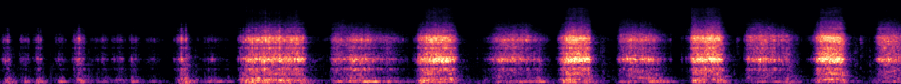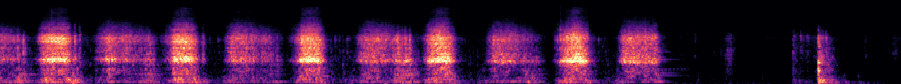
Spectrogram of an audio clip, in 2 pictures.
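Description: Freshly sharpened Disston hand saw cutting a board clamped in a vise. A few light scratches start the kerf, then ten full push-and-pull strokes follow at an even pace for about thirteen seconds, each pass a loud, clearly separate rasp. A single knock comes near the end.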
